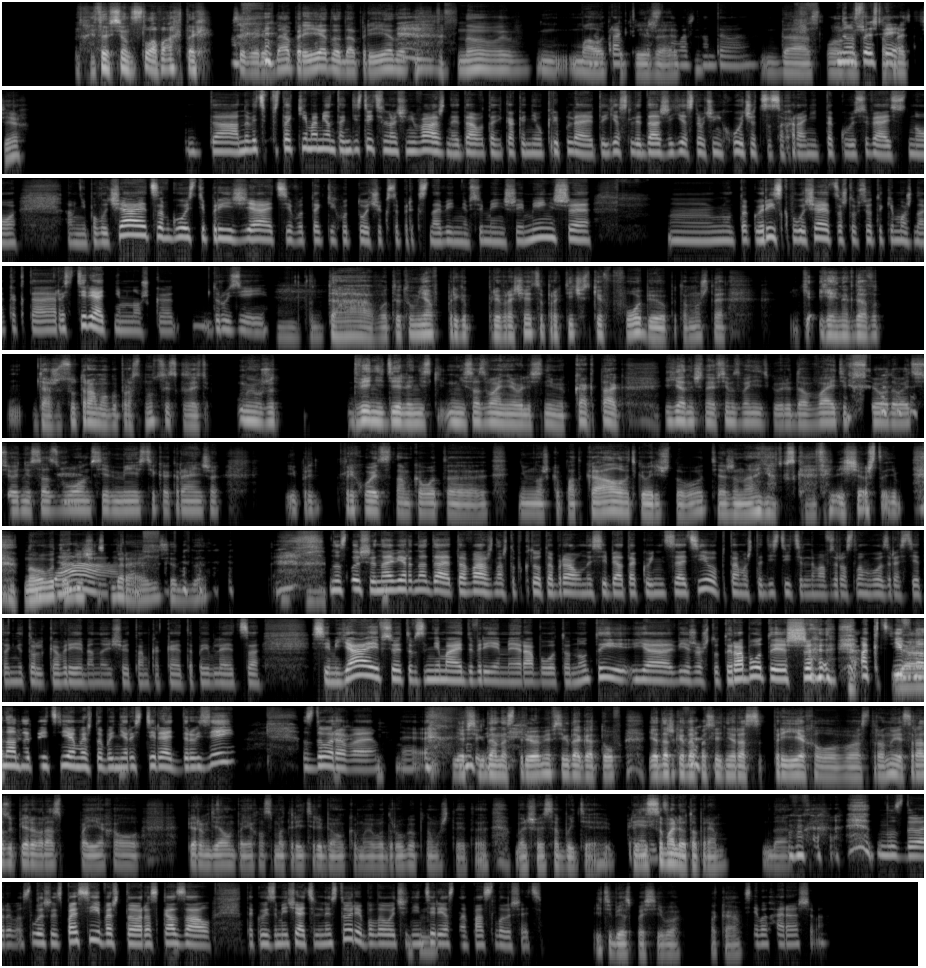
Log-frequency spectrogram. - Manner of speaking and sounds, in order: laughing while speaking: "Но это всё на словах так"; laugh; chuckle; sniff; laugh; other background noise; laughing while speaking: "не отпускает, или ещё что-нибудь"; laugh; chuckle; tapping; chuckle; laugh; chuckle; laugh
- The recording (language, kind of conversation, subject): Russian, podcast, Как вернуть утраченную связь с друзьями или семьёй?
